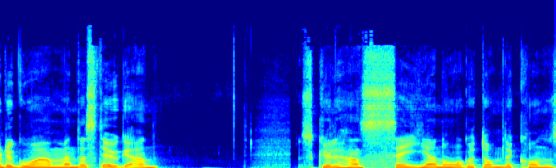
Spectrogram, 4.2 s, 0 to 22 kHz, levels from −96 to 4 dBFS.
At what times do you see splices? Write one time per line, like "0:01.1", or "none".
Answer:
0:02.2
